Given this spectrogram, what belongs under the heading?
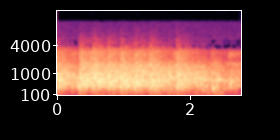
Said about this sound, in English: The inadequate defense of the fort was immediately evident, and soon, protected by constant gunfire from the attacking horde, several braves carrying a large log moved to the heavy gates to ram them open.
